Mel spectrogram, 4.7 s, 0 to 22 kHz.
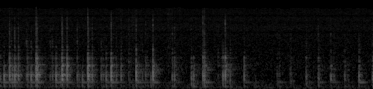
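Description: Knuckles and fingertips knock and tap on a large, flat, solid bamboo cutting board with edge strips, held upright. About twenty quick, dry, hollow taps come in an uneven rhythm, each with a short woody tone near 660 Hz that dies away almost at once.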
